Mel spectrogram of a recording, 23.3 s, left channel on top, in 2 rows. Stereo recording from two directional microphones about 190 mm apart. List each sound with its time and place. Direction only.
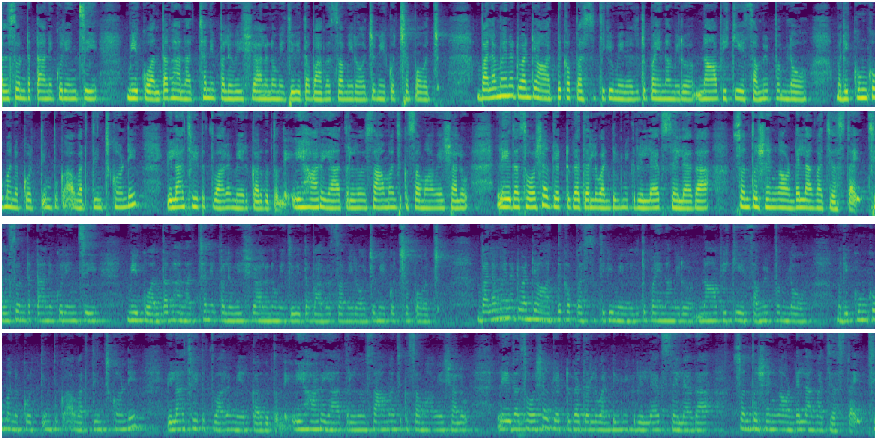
0.0 s a woman's voice: 45° left (ahead or behind)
